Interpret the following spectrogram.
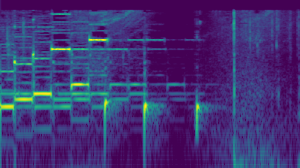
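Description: Short channel logo jingle: a quick scatter of bright chiming notes with a few soft plop effects, dying away in the second half.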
